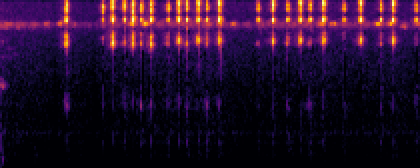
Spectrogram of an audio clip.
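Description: Computer mouse clicking rapidly and faintly: a single click, then two quick runs of about eight clicks a second with a short pause between them, and a last couple near the end.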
